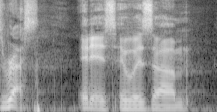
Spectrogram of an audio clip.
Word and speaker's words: Rusz: come with anything creative it's Russ well that would have been easy R how do you spell it though you don't spell it like rust it's there it's r u z z okay it always threw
